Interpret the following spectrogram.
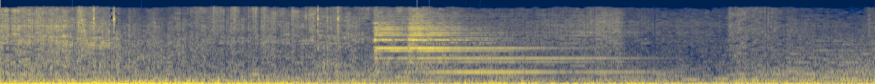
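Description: Loud intro-animation sound effects: a deep rumble, with a bell-like chime ringing out about two seconds in and dying away about a second and a half later.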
